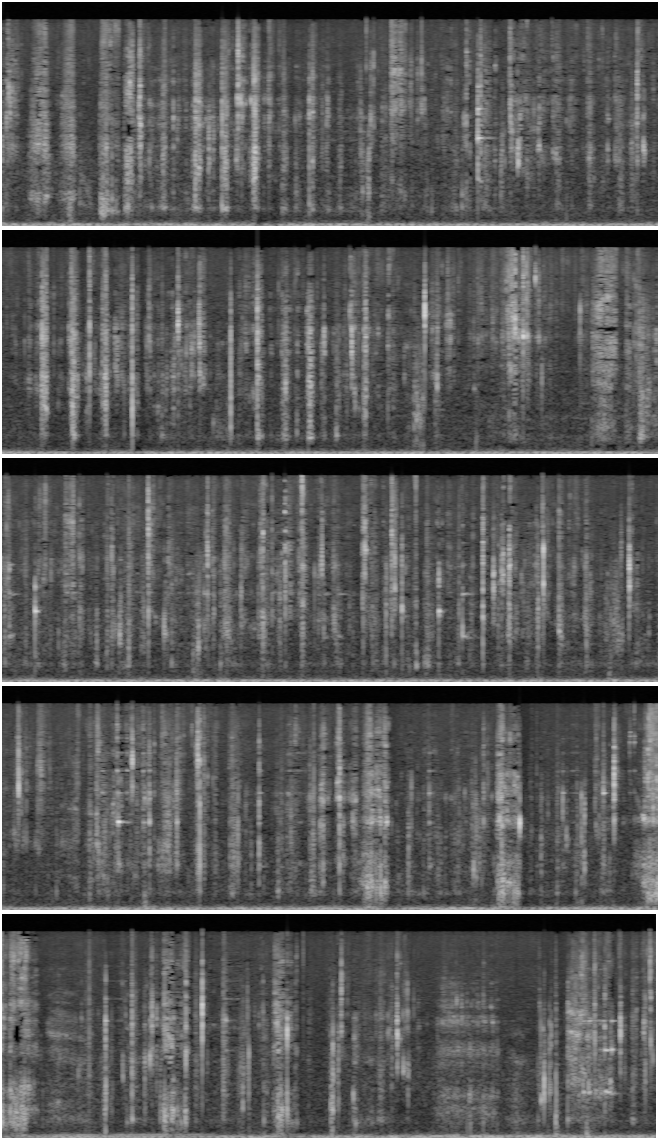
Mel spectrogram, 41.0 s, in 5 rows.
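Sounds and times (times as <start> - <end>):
chewing and crunching pastry: 0.0 - 40.9
steady low hum: 0.0 - 40.9.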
